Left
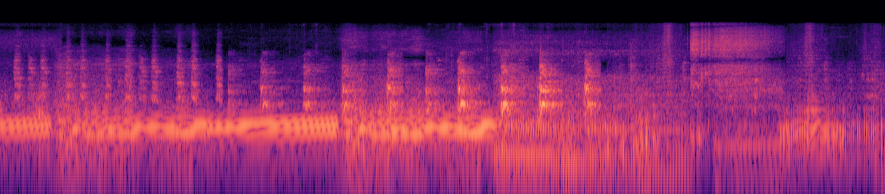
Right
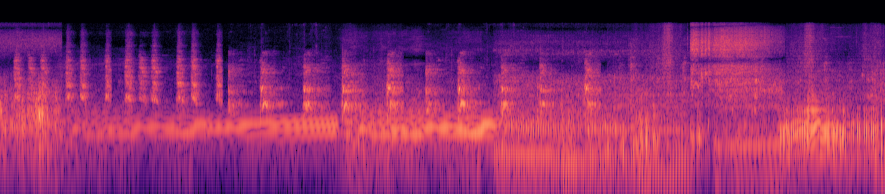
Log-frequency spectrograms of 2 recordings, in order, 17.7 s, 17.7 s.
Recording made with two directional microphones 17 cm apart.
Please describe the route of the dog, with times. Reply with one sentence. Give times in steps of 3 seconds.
In this clip you hear the dog on the right from 0 s, in the centre from 6 s, on the left from 9 s and on the right from 12 s.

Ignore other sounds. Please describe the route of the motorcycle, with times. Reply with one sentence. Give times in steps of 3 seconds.
In this clip you hear the motorcycle on the left from 0 s, in the centre from 9 s and on the right from 12 s.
